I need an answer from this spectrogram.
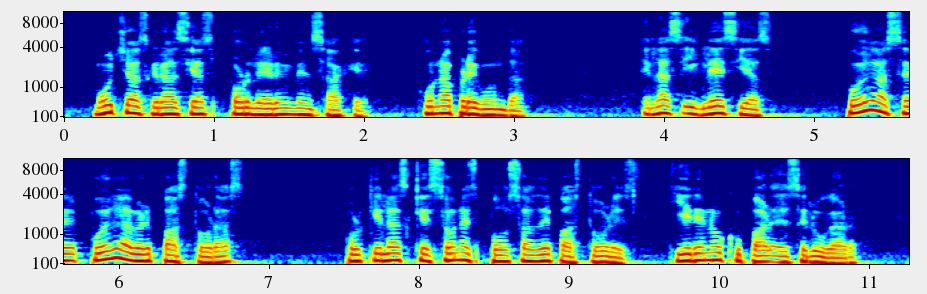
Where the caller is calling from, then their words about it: Concepción, Paraguay; soy de Concepción, barrio San Roque.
